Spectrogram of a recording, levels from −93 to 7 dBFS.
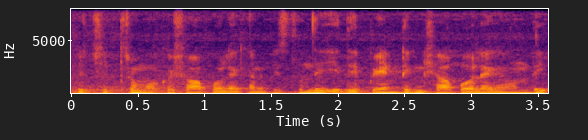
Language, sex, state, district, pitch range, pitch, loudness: Telugu, male, Telangana, Mahabubabad, 130-145 Hz, 135 Hz, -15 LUFS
